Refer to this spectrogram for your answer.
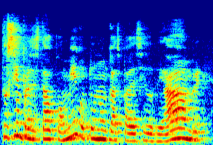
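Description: A tender, loving old father in a children's Bible story pleads softly with his son, as a woman puts him on. The voice sits high and carries through an echoey room from some distance. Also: expressive, a little fast, lightly acted. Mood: gentle pleading. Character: grieving loving elderly father.

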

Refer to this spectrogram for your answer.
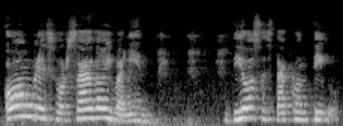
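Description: A woman voicing a calm male angel messenger who speaks slowly and reassuringly in a children's story. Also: sits high, far from the mic. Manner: slow, measured, reassuring. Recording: roomy echo, from off the mic.

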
